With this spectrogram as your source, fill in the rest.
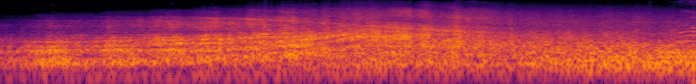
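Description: A loud, steady drone of a propeller airplane passing overhead, swelling slightly in the middle and holding strong throughout, with no talking.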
